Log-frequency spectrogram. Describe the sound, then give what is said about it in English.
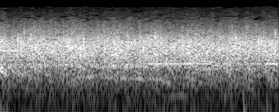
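Congregation applauding in a church: soft, steady clapping with an even density from start to finish and no speech over it. “I want you to give them a round of applause.”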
